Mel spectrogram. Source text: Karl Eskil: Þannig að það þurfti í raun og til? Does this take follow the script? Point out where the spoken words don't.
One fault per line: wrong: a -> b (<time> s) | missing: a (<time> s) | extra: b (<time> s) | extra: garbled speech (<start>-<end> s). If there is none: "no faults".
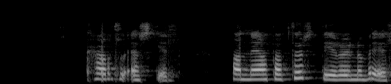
no faults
